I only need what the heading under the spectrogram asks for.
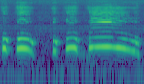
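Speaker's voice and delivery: high, loud owl hoots. Acted. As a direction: hoot like an owl. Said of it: "called Owl".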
